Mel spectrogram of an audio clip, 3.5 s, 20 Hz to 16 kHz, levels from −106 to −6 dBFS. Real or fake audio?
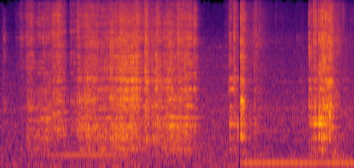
real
